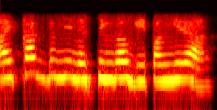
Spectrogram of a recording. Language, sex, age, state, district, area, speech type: Manipuri, female, 18-30, Manipur, Senapati, urban, conversation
